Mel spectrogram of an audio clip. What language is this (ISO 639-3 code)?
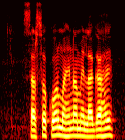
mag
